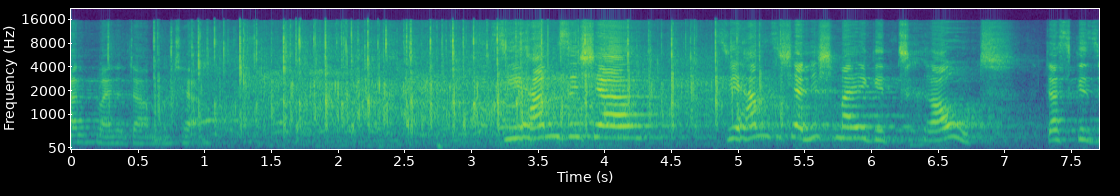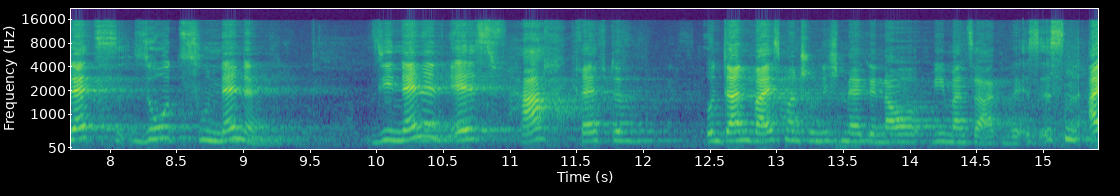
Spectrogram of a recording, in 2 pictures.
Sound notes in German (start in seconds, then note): 0.2 Beifall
